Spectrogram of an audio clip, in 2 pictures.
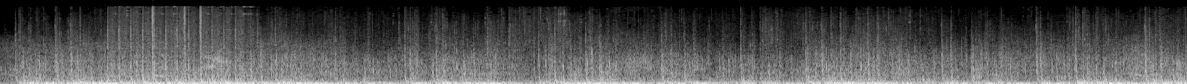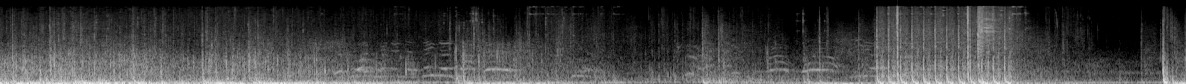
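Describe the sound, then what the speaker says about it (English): Heavy incoming enemy artillery fire in a video game, a dense, continuous roar of booming blasts and rapid gunfire that stays loud for most of the stretch before thinning out, with a few further bursts near the end. "Incoming enemy artillery,"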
